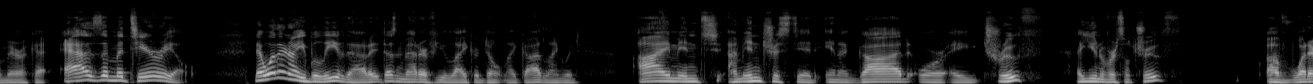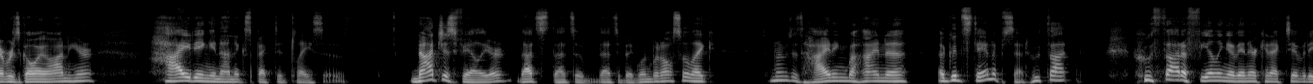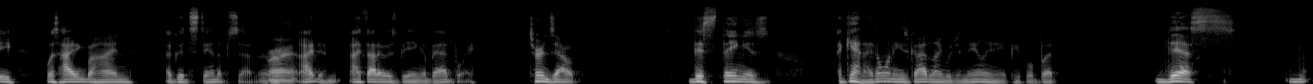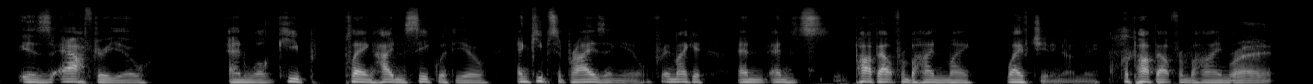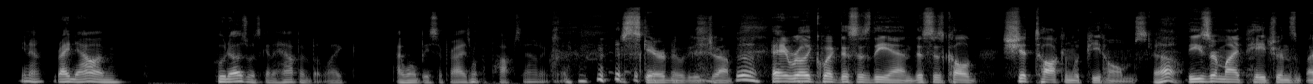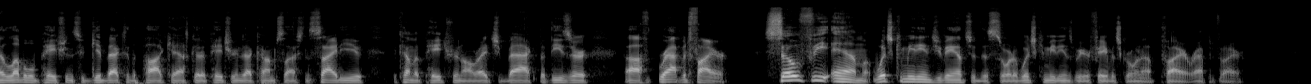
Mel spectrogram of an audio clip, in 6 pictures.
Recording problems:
abrupt cut into speech; at the start

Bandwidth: 15 kHz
